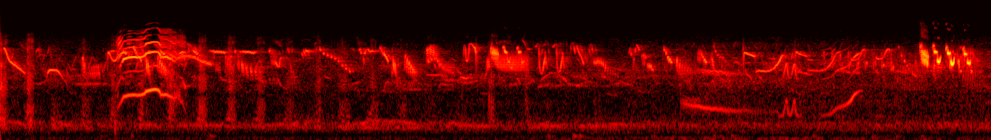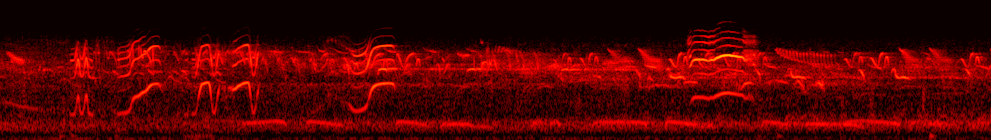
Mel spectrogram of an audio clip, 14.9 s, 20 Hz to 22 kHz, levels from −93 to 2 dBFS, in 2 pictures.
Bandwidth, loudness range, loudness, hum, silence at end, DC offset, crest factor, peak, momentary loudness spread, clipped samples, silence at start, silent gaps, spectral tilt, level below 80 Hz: over 20 kHz; 13 LU; -36 LUFS; none; 0 s; under 0.1%; 26 dB; -14 dBFS; 18 LU; under 0.1%; 0 s; none; 3 dB/octave; -86 dBFS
